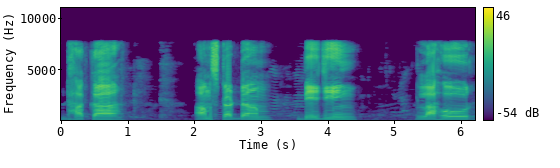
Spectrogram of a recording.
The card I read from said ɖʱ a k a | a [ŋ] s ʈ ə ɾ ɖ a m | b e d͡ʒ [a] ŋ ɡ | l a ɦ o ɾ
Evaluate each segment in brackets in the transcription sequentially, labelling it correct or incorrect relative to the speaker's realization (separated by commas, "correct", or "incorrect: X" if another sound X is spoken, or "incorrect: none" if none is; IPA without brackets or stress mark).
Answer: incorrect: m, incorrect: i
